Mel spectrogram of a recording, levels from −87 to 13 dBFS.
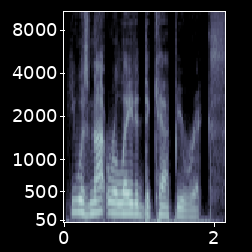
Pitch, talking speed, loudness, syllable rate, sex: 145 Hz, 195 wpm, -15 LUFS, 4.9 syllables/s, male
